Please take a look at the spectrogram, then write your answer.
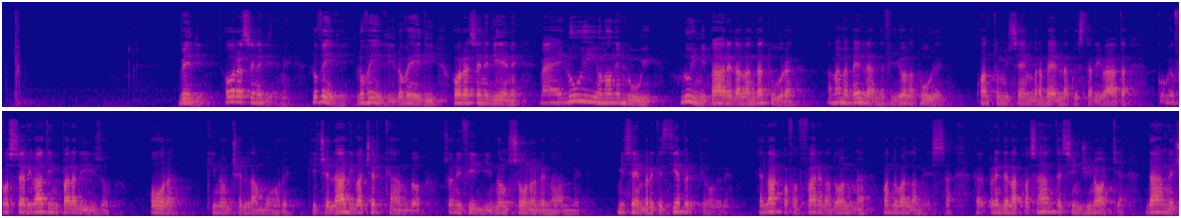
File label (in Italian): recitato Tarantella con stramulettë Rignano; RIGNANO GARGANICO; Testo in dialetto rignanese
